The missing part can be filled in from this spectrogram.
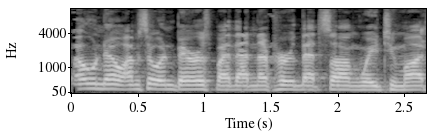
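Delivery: plain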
